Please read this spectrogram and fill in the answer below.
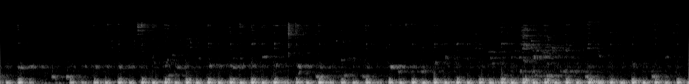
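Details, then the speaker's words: Honda Supra X125 after repair of rough engine noise, oil freshly changed, oil pump checked: steady even single-cylinder idle with no rattle or clatter; engine sounds healthy. "oke suara mesinnya sip sip sip Coba saya tutup untuk bagian knalpot Yamaha hai oke hampir tidak ada suara sama sekali untuk bagian mesinnya ya"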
